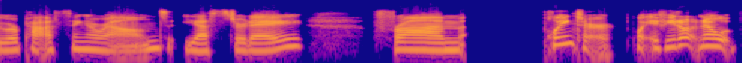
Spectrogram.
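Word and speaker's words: Poynter: There's a really good article that we were passing around yesterday from Pointer. If you don't know what Pointer is, it's and it's spelled P O Y N T E R.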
